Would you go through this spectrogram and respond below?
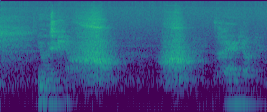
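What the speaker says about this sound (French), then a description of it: "Et encore une fois, on inspire et on expire" Slow breaths in and out during a beginner pilates exercise, three soft airy breaths rising and fading in turn, with a faint voiced hum at the start of two of them.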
